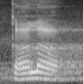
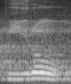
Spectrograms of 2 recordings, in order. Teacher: ल के स्थान पे रे का उच्चारण होता है। यानी कि जहाँ ल बोला जाता है खड़ी बोली में या हिंदी में, उस ल को ब्रज भाषा में रे की तरह उच्चारित किया जाता है।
